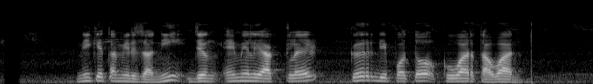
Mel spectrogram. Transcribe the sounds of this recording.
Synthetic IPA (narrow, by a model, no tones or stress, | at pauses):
nikit̪amirzanid͡ʒɨŋɛmiliaklɛr | kɨrdipɔt̪ɔkuwart̪awan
